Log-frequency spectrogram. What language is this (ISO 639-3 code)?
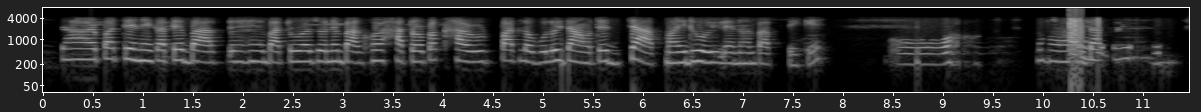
asm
